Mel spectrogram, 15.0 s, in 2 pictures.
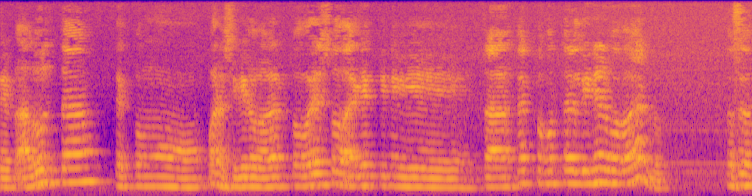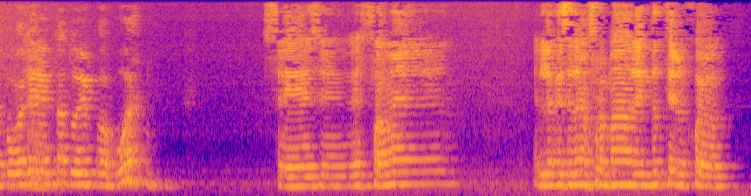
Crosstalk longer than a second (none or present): none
